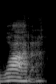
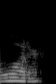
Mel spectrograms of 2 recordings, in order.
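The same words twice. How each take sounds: First: It is said with a Texas accent. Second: It is said with a standard accent.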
